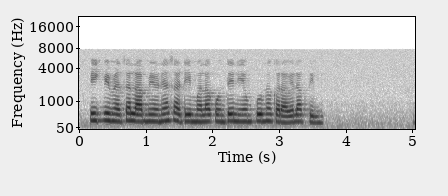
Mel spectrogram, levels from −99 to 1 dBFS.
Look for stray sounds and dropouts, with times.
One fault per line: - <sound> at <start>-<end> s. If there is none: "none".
none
